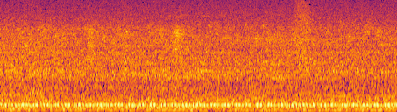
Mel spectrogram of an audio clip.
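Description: Steady low machine hum, unchanging throughout.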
